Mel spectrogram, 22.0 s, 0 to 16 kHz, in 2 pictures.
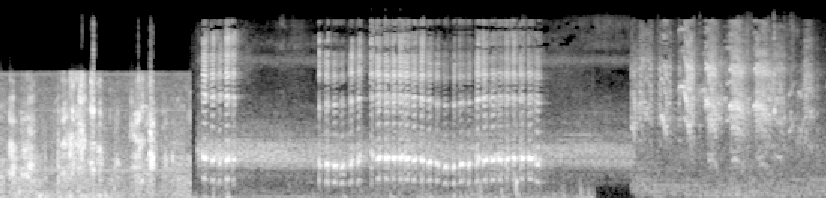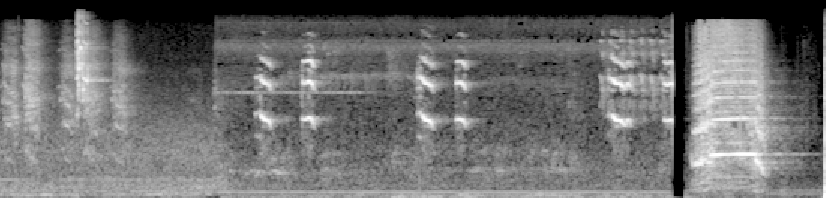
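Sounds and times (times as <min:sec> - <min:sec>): birds squawking: 0:02.6 - 0:12.9, 0:14.0 - 0:15.4, 0:16.5 - 0:17.4, 0:19.0 - 0:20.0.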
